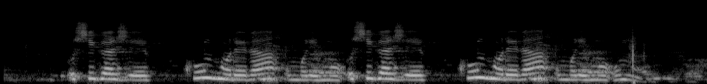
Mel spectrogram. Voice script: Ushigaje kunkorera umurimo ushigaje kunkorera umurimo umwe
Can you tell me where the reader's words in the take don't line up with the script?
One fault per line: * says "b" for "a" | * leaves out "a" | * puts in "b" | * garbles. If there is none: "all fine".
all fine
